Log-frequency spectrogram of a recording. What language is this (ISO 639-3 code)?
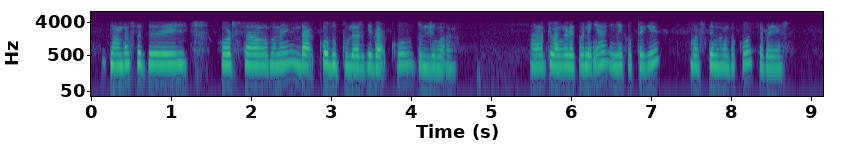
sat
